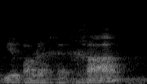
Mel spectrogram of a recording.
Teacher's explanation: So the accented syllable is indeed the last syllable.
